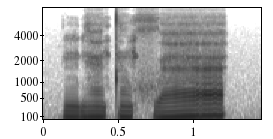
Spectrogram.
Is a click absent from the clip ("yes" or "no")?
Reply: yes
